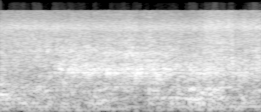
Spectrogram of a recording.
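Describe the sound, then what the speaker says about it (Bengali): Pieces of green papaya drop into hot oil with a bay leaf for a light rohu fish curry, giving a loud, steady, hissing sizzle that fills the whole moment with no voices. "এবার দিচ্ছি আমি পেঁপেগুলো"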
